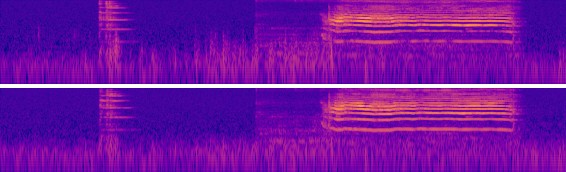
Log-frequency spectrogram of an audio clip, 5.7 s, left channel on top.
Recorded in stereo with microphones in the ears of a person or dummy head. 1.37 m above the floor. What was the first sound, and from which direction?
A clink, 65° left (ahead or behind).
